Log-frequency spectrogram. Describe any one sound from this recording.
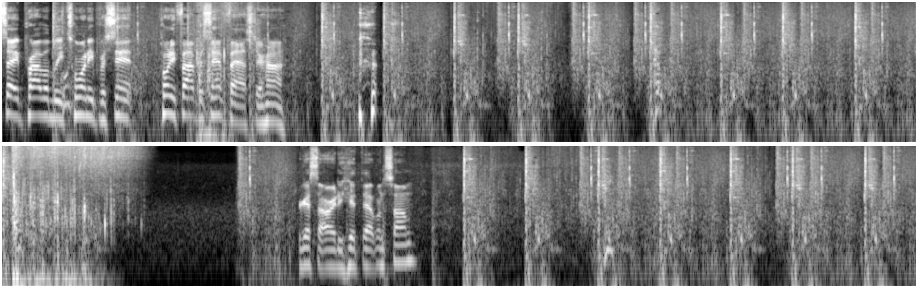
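A pickaxe strikes rock again and again.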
